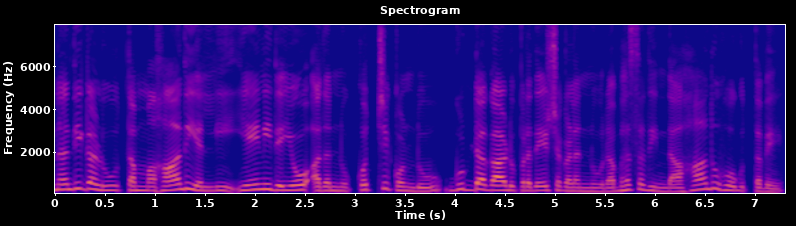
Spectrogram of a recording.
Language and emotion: Kannada, neutral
